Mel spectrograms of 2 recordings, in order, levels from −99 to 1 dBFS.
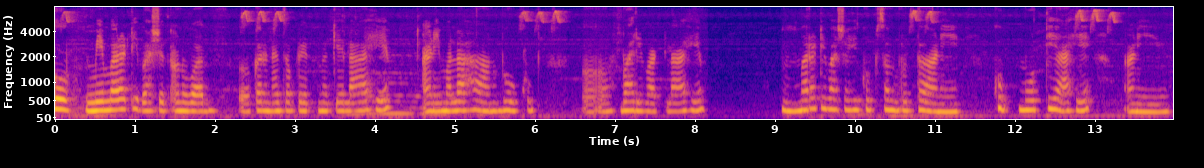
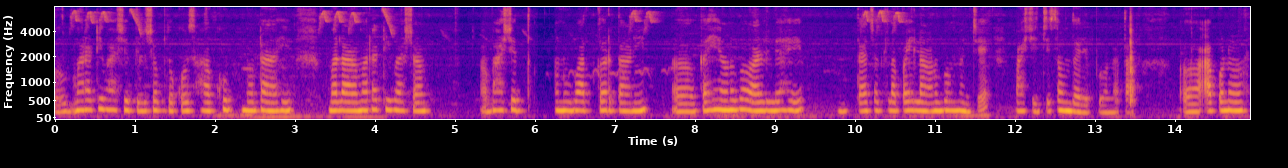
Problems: none marked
